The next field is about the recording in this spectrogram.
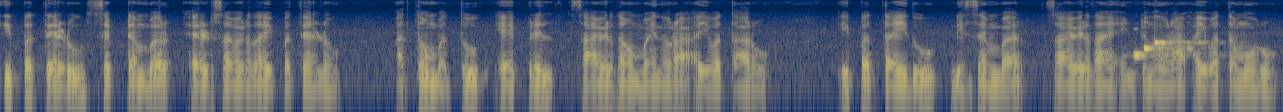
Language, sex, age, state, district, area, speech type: Kannada, male, 18-30, Karnataka, Davanagere, rural, spontaneous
